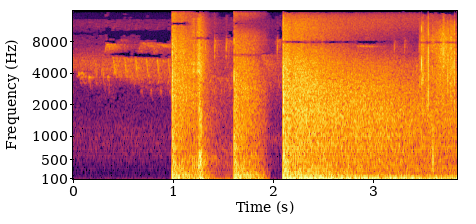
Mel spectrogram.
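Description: Video game music starts loudly and plays on.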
